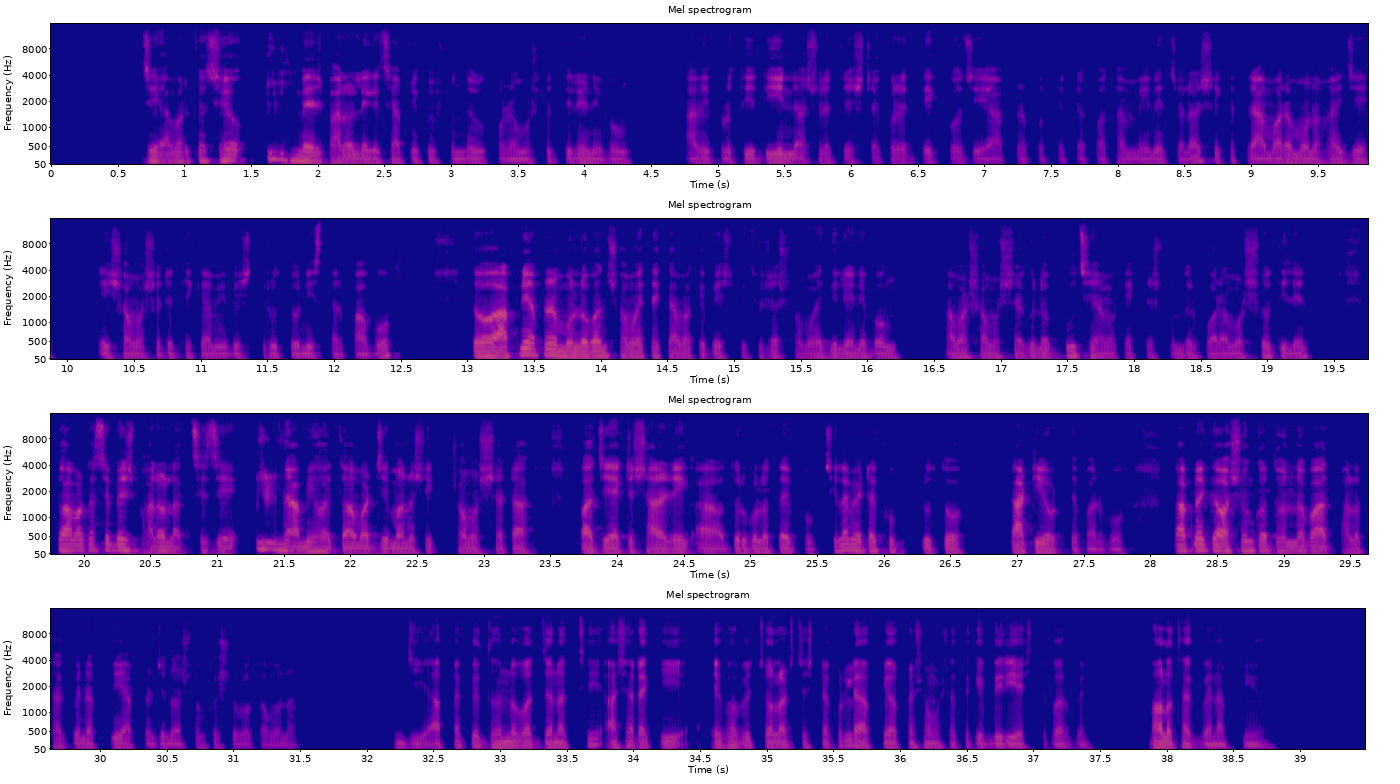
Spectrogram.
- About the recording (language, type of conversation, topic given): Bengali, advice, আমি কীভাবে প্রতিদিন সহজভাবে স্বাস্থ্যকর অভ্যাসগুলো সততার সঙ্গে বজায় রেখে ধারাবাহিক থাকতে পারি?
- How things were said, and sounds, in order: throat clearing; other background noise; tapping; throat clearing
